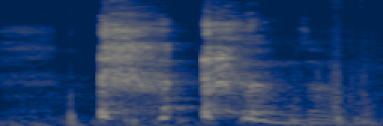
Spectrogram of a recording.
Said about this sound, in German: Einmal husten hier.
